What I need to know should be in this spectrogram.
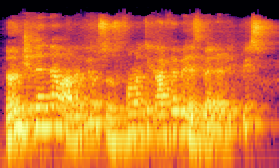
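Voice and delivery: ordinary talk, nothing marked

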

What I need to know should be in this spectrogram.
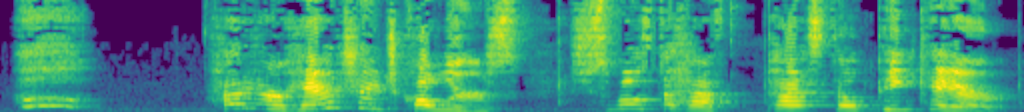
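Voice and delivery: high, loud, drawn-out disbelief; shocked outrage. Real, not acted. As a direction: gasp and exclaim it in dismay. Shocked at sim's changed hair.

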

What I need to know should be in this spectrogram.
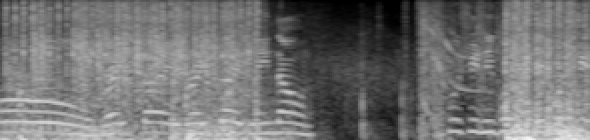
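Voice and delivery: loud urgent callout; shouting callout. Real, not acted. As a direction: yell the enemy position. Enemy spotted, urgent callout.

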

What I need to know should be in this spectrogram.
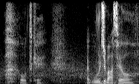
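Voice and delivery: gentle hushed reassurance; consoling. Acted. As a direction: comfort her so she stops crying. Consoling crying passenger.

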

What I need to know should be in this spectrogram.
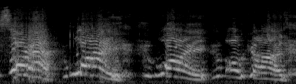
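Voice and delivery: high, loud cries of betrayal; dismayed wail. Real, not acted. Gamer left to play by Sora, loud wailing dismay. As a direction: wail at a teammate who deserted you.

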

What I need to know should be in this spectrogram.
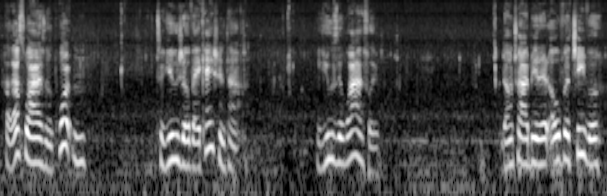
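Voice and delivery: chewing between words; talking while chewing. Real, not acted. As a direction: mouth partly full. Seen 2: Chip into mouth at -1; lips pursed, chewing shapes through 8.7.

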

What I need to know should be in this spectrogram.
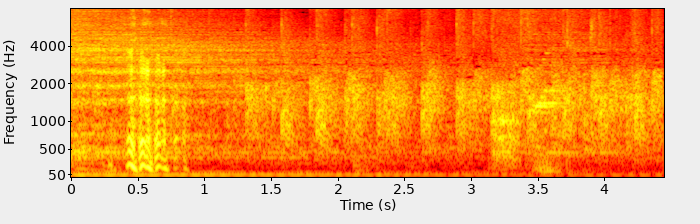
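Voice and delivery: breathy laugh fading out. Real, not acted. Cohost laughing quietly after the toast.

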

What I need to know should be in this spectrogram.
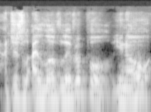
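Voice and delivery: normal talking voice

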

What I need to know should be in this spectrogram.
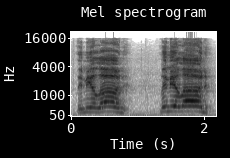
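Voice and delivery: loud, high protesting yell; protesting shout. Pretend. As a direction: yell to be left alone. Being dragged off.

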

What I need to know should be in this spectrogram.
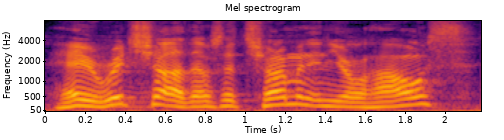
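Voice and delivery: loud playful call across the house. Pretend. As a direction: shout it teasingly to Richard. Teasing friend, calling out.

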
